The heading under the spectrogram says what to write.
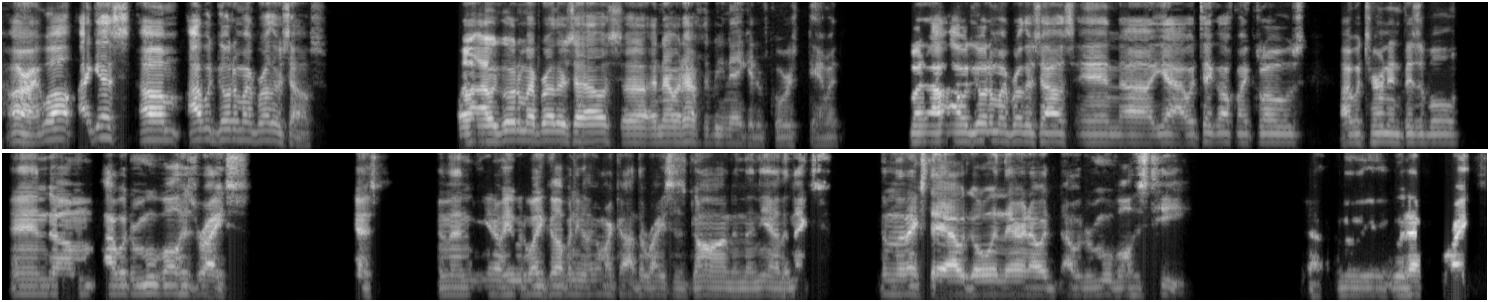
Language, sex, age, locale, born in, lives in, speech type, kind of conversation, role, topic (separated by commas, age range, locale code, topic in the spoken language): English, male, 45-49, en-US, United States, United States, conversation, unstructured, none, Would you rather be able to fly or become invisible whenever you want?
